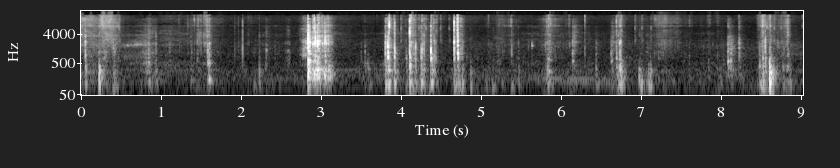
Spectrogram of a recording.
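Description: Clicky, soft Green Peppermint fluffy slime is squished by hand, giving faint, scattered crackling clicks and little pops in irregular bursts against near silence.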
